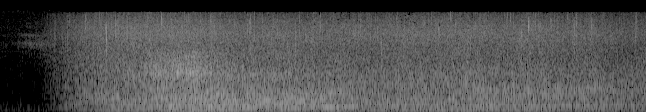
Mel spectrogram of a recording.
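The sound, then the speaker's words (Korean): Steady rain falling in a dense, hissing wash of droplets, fading in over the first second and then holding at an even level with no voices. “아, 비가 참 시원하게도 오네요.”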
